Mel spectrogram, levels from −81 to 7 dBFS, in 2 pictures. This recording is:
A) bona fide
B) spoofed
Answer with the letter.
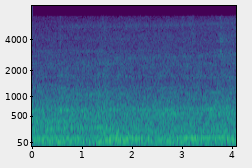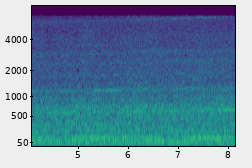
A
